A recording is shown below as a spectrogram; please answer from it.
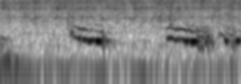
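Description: A Yorkshire Terrier gives high, drawn-out whimpers that slide downward, two or three in quick succession, begging not to be washed. Steady hiss of running water fills the background.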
